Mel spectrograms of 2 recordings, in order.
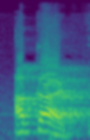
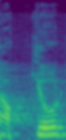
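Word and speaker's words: occult: का, माई यानी मेरे, अकट, इसे हम अकट पढ़ते, अकट नहीं पढ़ेंगे, अक्यूट नहीं पढ़ेंगे, इसे हम पढ़ते अकट, है ना, अकट का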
